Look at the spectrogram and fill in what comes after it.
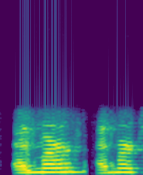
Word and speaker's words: Edmure: I did love when Edmer Tully, is that how I say his name? – Yeah.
